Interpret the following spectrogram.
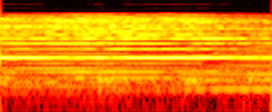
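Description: A man's voice singing one long held note over an acoustic guitar, in an empty concrete parking garage.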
